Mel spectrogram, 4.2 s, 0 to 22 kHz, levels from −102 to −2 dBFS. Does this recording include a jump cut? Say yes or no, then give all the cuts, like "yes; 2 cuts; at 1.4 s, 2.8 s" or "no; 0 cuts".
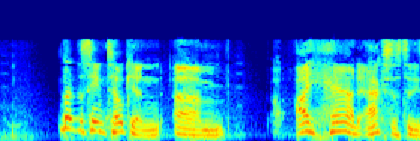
no; 0 cuts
